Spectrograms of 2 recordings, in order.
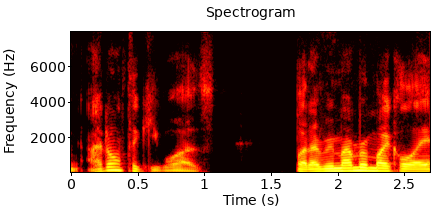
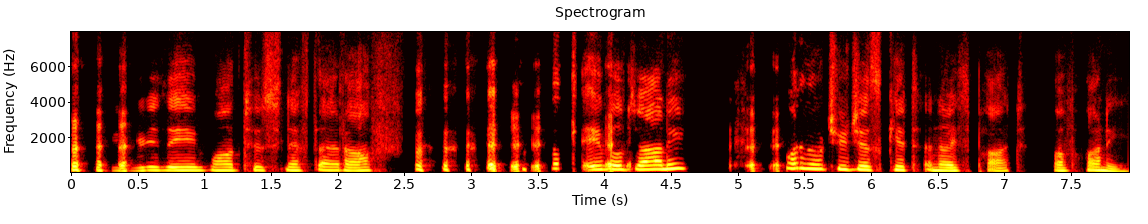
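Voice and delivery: put-on higher, pitched-up children's cartoon bear voice; 7 semitones higher than usual. Imagining Winnie the Pooh warning Johnny off drugs, Winnie the Pooh impression. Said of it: "That's my Winnie the Pooh impression".

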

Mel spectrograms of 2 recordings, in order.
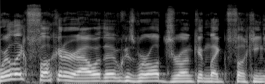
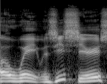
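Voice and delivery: plain

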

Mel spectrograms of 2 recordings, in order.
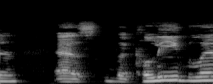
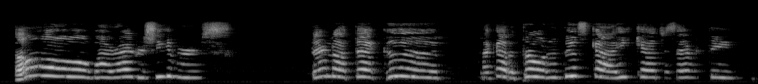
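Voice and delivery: very high put-on voice, stretched long oh. Giving a friend a hint about an elite tight end, in a Lamar Jackson voice. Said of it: "That was my Lamar Jackson voice".

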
